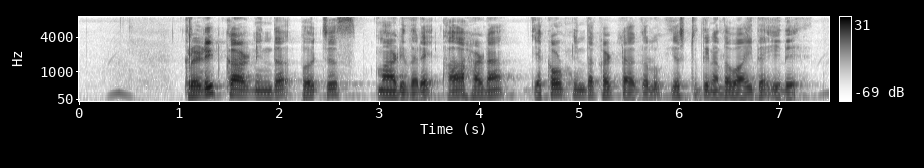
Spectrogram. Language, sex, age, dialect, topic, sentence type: Kannada, male, 18-24, Coastal/Dakshin, banking, question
